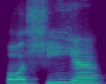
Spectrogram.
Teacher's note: उसके बाद खौशिया, खौ, मैं इसको खै नहीं पढ़ूंगी, मैं ऐसे नहीं पढ़ूंगी, खैशी नो, खौ हैवी लेटर है, back of the tongue goes up, तो मैं पढ़ूंगी खौ, खौशिया। खौ कहाँ से आ रहा है, रूट ऑफ द टंग से और सॉफ्ट पैलेट से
